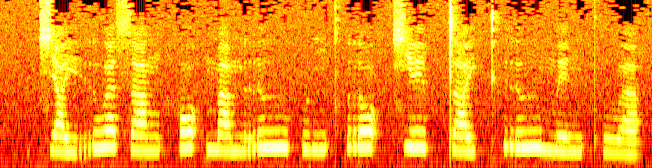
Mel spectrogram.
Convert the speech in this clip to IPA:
t͡ɕa˨˩jru˥˩a̯sa˧ŋ hɔ˥˩ʔma˧mrɯː˥˩pɯ˦˥ŋ kʰrɔ˥˩ʔt͡ɕeː˥˩p̚ta˧j kʰrɯː˥˩me˧npʰu˨˩a̯

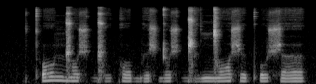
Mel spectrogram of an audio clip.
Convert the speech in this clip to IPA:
tʼoŋ͡ǁoʃɡ͡ǁuko bɨʃɖoʃɡ͡ǁɨ ŋ͡ǀɔʃɨpʼu ʃə

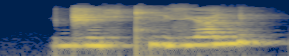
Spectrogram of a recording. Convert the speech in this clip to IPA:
d͡ʒɪçcʰizʲaʎ

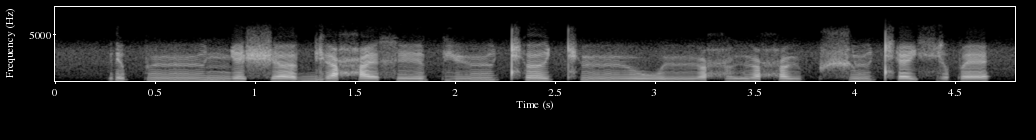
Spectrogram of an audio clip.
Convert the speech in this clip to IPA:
ɾɪpʉːɲɛ ʃɜbʲəːħ ɛxɪːpʲʉːcʰəː cʰʉː wʉːħɦʉħʉːp ʃʉcʰɛçəːpɛ

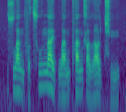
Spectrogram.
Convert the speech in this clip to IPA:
swa˥˩nfɤ˩ t͡sʰu˥n̪a˥˩ɪ̯pwa˧˥n pʰa˥nxɑ˨ʊ̯lɑ˥˩ʊ̯ t͡ɕʰy˧˥

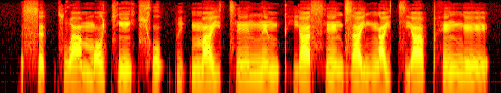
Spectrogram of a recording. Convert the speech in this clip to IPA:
sə˨t̚swa˨˩ mɔ˦ t͡ɕĩ˧t͡ɕʰo˦ʔpi˦ʔma˧j t͡sẽ˧n̪ẽ˥˧m pʰja˧sẽ˧ d͡za˦jŋa˨˩jt͡sja˧pʰẽ˦ ŋe˨˩

